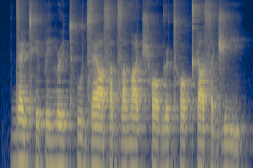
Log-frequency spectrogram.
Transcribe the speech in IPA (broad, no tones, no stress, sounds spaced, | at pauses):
d æ y̯ tʰ e p e i̯ ŋ ə˞ y̯ tʰ u d͡z æ sˤ ə d͡z e ðˤ ɐ t͡ʃʰ ɔ ɡ ə˞ tʰ ɔ kʰ e sˤ ə d͡ʒ i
